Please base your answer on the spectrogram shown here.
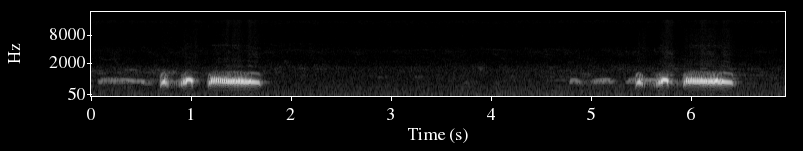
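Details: Decoy spotted dove repeats its thúc bổi coo twice, about five seconds apart. Each phrase has a soft low lead note, two short notes and a long resonant coo, with silence in between.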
